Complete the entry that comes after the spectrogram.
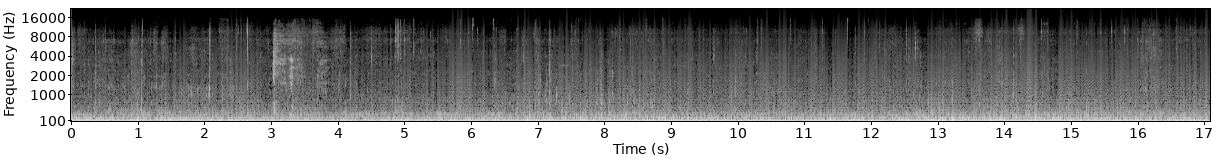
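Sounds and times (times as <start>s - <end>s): airliner cabin low rumble: 0.0s - 17.0s.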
